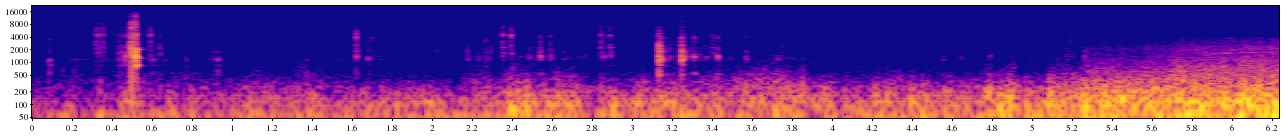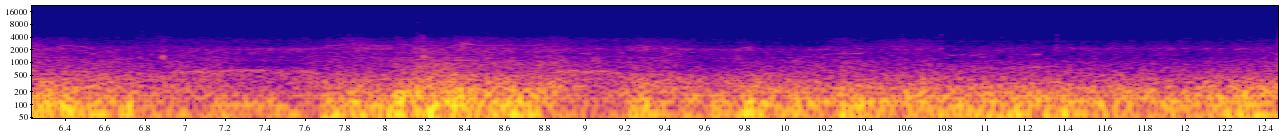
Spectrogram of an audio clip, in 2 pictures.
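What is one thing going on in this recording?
Wind buffets the microphone, growing into a strong rushing roar.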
